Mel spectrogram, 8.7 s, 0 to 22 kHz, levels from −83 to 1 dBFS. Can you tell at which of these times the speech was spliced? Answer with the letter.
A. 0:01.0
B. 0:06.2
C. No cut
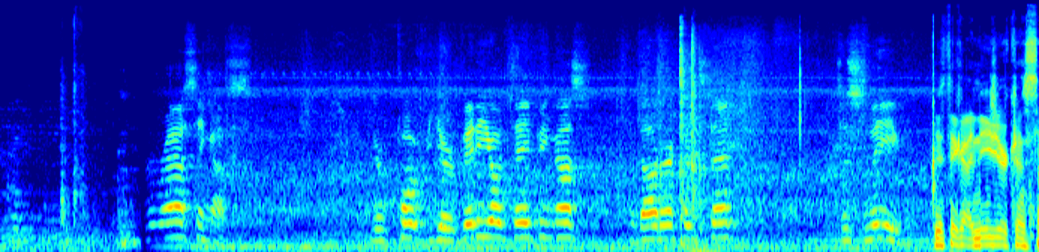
A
